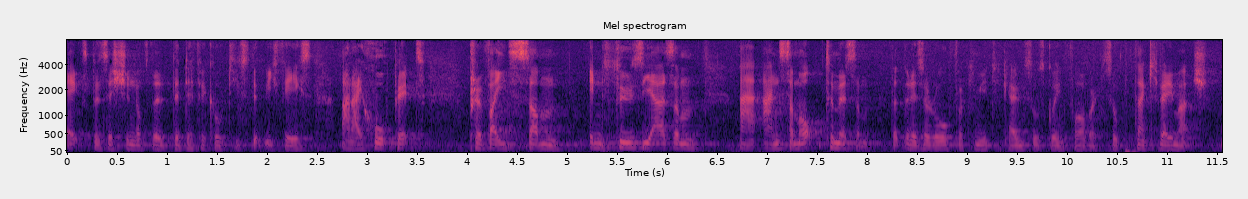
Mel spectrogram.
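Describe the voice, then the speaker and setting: With a Scottish accent, a man talks fairly quickly at a fairly low pitch amid noticeable background noise and audible room echo. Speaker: chief executive of a local government association. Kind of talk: conference speech. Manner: energetic.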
